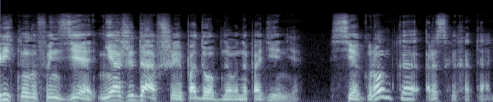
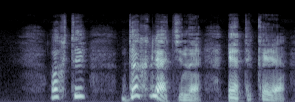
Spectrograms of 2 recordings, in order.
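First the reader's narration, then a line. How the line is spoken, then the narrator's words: Cursing. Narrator (Russian): выругалась Фэнзе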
